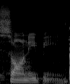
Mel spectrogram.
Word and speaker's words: Sawney Bean: As far as I know, all of the American pronunciations I've ever heard of it is Sawney Bean.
